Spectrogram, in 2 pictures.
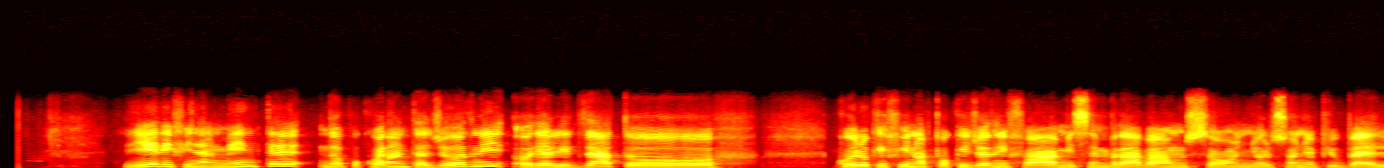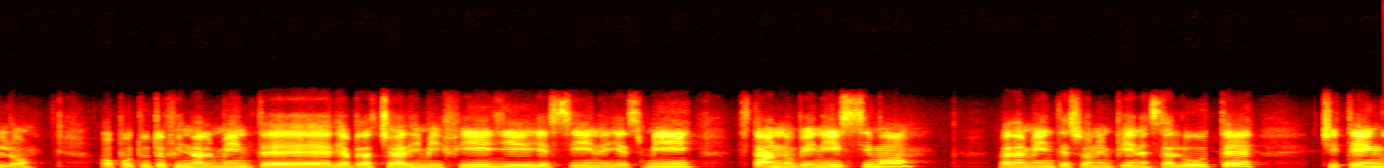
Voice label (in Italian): messaggio vocale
